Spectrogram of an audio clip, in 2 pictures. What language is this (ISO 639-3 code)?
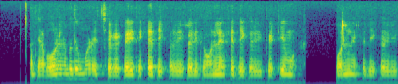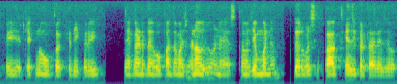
guj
